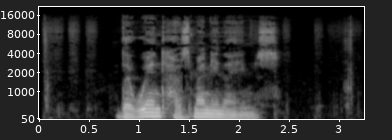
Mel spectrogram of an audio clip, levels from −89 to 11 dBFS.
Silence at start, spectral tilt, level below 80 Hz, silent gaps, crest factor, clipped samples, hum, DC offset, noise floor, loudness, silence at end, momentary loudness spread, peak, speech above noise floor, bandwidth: 0.05 s; -6.5 dB/octave; -50 dBFS; none; 18 dB; under 0.1%; none; under 0.1%; -60 dBFS; -19 LUFS; 0.15 s; 12 LU; -2 dBFS; 42 dB; 16 kHz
